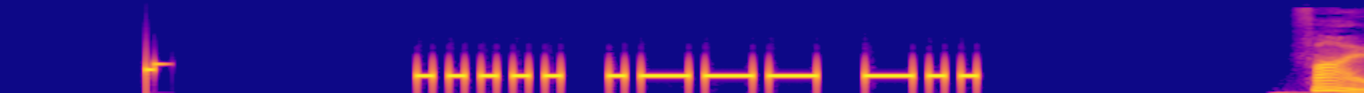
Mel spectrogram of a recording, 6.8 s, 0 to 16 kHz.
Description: Morse code, heard as a keyed tone, about 15 wpm, 700 Hz. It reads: 5JD
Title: Three Challenging Letter-Number Combinations 15wpm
